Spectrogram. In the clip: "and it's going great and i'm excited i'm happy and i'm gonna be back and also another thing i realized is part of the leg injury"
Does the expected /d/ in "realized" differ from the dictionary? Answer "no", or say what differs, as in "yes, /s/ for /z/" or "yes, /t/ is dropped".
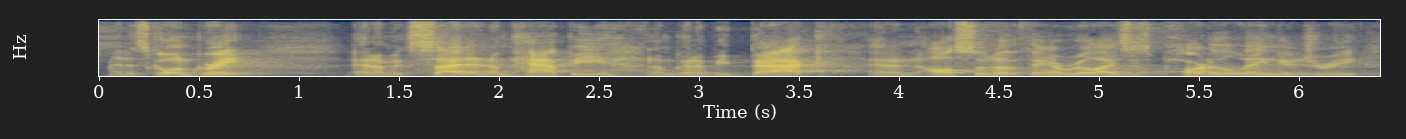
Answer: yes, /d/ is dropped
